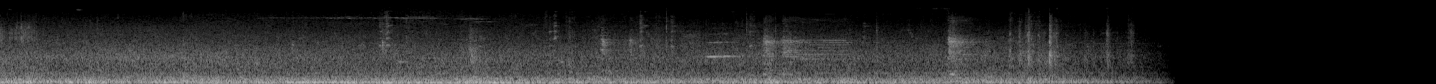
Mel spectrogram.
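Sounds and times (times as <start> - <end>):
cars passing by in a busy city: 0.0 - 11.6.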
